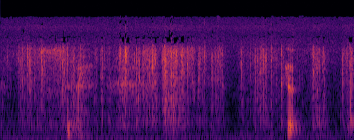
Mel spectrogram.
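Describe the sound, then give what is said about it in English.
An envelope is torn open and a sheet of paper unfolded, a few seconds of crisp crinkling and rustling with short tearing bursts, the sharpest crackle near the end. “Let's get that envelope.”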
